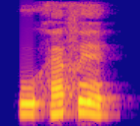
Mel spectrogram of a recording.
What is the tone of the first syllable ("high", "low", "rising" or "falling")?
low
